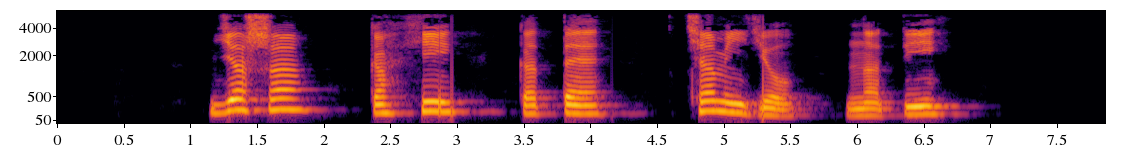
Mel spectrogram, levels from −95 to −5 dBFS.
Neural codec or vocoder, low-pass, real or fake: none; 5.4 kHz; real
